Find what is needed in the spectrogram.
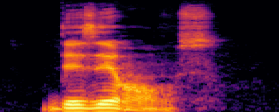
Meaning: escheat
- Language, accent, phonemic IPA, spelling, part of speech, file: French, France, /de.ze.ʁɑ̃s/, déshérence, noun, LL-Q150 (fra)-déshérence.wav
